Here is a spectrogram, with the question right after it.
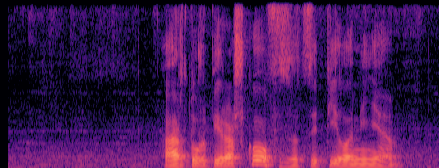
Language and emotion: Russian, positive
